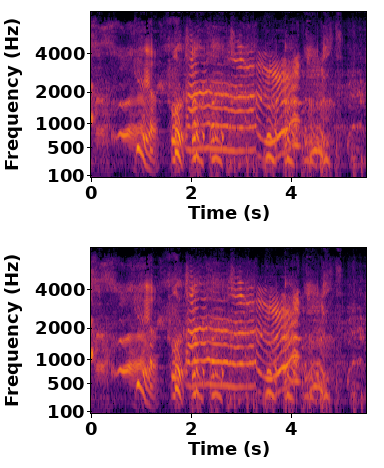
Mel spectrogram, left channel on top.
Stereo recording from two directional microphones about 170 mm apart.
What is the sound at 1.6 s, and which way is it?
Speech, 20° left (ahead or behind).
